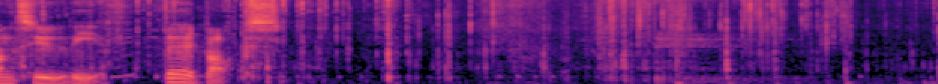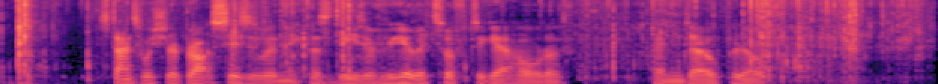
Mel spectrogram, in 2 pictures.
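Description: Plastic wrapping crinkles and tears as it is pulled off.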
